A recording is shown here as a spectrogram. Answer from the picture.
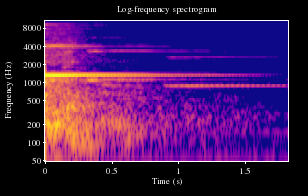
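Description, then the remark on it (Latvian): A single bell chime, the voting signal in the Latvian parliament (Saeima) rung before a vote on an amendment, rings out with a bright, steady tone and slowly fades over about two seconds, heard alone without any talking. “Lūdzu vēlreiz zvanu.”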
